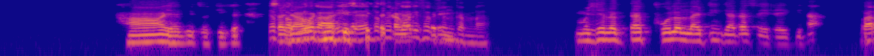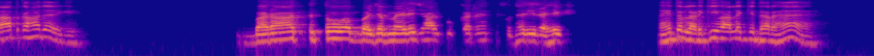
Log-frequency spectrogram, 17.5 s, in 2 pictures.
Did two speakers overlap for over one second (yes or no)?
yes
